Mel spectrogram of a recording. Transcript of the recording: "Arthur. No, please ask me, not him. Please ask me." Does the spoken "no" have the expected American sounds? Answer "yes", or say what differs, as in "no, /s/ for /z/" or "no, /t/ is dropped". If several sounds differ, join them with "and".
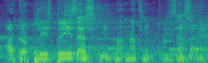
no, /l/ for /n/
